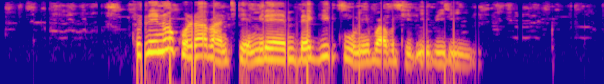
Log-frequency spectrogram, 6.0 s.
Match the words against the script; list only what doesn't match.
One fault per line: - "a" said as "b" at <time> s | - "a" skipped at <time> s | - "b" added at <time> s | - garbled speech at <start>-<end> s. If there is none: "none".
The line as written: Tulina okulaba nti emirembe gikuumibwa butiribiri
none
